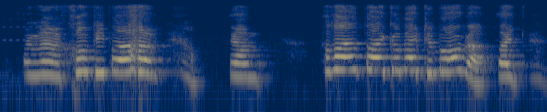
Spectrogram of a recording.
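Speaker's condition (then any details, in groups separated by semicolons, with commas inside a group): Cerebral palsy; from birth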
